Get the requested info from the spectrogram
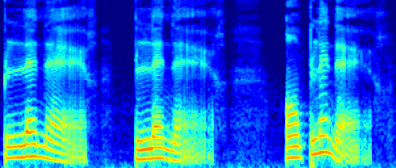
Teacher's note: Alright, so you've got this air here, and then we tend to make the liaison plein air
